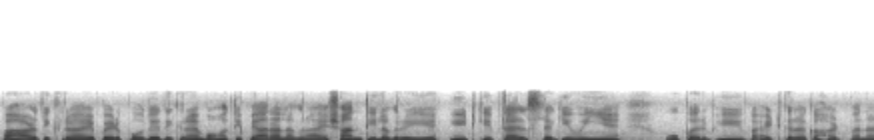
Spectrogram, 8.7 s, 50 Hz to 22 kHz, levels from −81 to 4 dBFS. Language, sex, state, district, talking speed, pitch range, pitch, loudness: Kumaoni, female, Uttarakhand, Tehri Garhwal, 225 wpm, 225-245 Hz, 235 Hz, -24 LUFS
